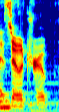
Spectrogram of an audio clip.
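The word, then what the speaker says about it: zoetrope: Uh, Zo Zoatrope, how do how to pronounce it? Yeah. Zotrope.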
